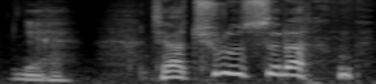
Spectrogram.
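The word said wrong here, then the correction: truth: 트루스죠, 트루스. 트루스, 추루스. 예.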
